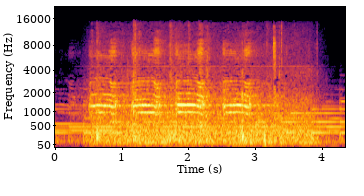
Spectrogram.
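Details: Carrion crow in the UK giving one of its most common calls, about five harsh, hoarse caws spaced under a second apart, over steady background music.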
